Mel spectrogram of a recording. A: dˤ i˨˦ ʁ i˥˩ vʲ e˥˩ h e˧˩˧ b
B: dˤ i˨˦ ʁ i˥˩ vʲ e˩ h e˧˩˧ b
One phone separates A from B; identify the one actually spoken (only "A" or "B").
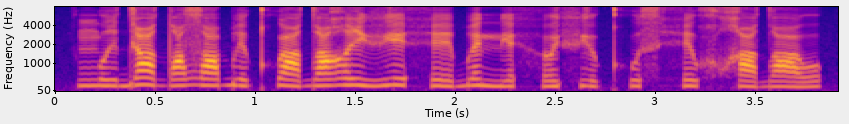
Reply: A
